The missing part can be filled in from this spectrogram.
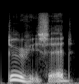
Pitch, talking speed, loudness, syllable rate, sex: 165 Hz, 225 wpm, -16 LUFS, 4.8 syllables/s, male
